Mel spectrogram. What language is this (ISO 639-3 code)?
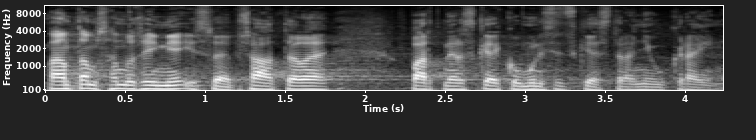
ces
